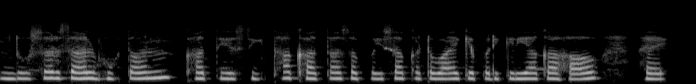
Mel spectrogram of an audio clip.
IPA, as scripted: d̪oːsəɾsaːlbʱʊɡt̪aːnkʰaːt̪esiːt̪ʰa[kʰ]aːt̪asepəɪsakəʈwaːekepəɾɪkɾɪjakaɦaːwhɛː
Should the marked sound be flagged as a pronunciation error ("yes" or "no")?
no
